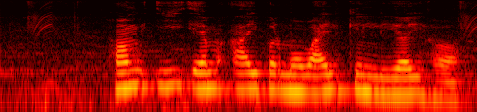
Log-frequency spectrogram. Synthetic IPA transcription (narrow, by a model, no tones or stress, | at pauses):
həmiemajpəɾmoβailkinlijəjɦə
